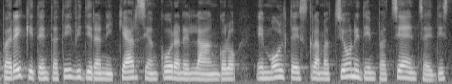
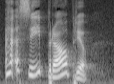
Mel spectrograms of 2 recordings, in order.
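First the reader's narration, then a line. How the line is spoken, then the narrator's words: Laughing reply. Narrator (Italian): rispose ridendo l'amica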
